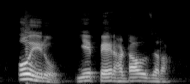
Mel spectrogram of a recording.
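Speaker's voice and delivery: sweet, gentle, loving, affectionate tone. Someone in a crowd steps on your foot; first time you ask lovingly. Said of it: "ऐसे उसको प्यार से बोलोगे".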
